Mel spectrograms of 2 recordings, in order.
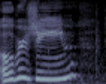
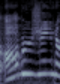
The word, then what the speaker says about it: aubergine: what purple is okay i say ob like aubrey but i could be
